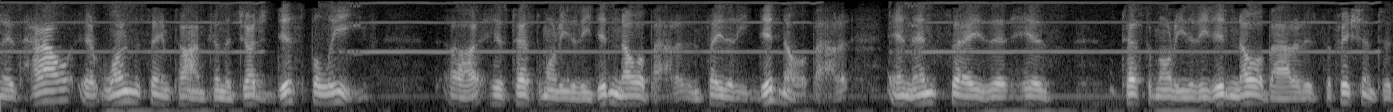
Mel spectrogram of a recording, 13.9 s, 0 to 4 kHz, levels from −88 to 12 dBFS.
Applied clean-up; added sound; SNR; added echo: none; Bowed string instrument; 19 dB; none.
